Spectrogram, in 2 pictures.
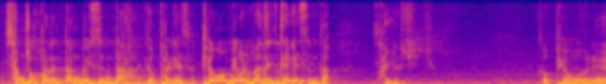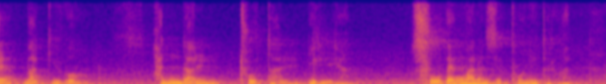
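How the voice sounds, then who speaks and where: Gravelly high-pitched Korean pastor preaching. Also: male voice, brisk, a little hiss or hum. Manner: dramatic storytelling, acting out voices, shouting praise. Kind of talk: sermon. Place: church hall at a retreat.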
